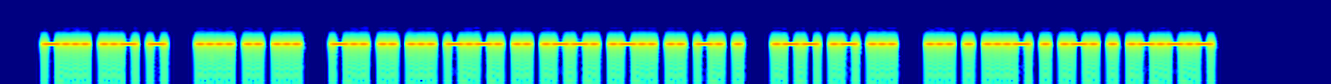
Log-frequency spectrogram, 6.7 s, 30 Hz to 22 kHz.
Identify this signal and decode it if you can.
Morse code, heard as a keyed tone, about 50 wpm, 700 Hz. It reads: BUT HIS DISCIPLINE WAS SEVERE.
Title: Sentences from Top 1400 Words 50wpm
